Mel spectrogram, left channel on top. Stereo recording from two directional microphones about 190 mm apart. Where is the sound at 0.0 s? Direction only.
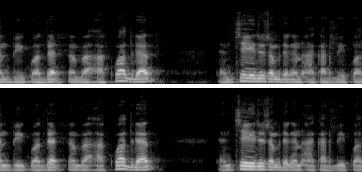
45° right (ahead or behind).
